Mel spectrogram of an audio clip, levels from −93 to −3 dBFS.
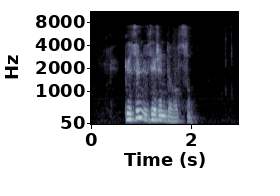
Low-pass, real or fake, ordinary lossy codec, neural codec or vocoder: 7.2 kHz; real; MP3, 48 kbps; none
